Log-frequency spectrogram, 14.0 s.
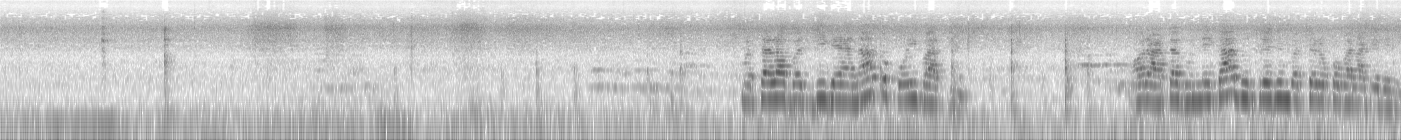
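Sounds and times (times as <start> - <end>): filling sizzling in a frying pan: 0.0 - 14.0
spatula tapping a pan: 1.0 - 1.8, 3.8 - 7.2, 8.5 - 11.4
spatula stirring food: 1.0 - 14.0.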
